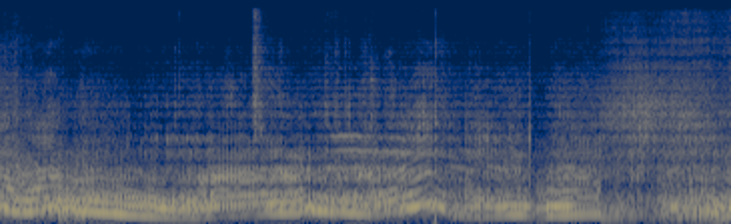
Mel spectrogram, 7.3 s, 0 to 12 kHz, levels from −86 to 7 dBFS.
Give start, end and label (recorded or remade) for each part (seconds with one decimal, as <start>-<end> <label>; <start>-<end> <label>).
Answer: 0.0-7.3 recorded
